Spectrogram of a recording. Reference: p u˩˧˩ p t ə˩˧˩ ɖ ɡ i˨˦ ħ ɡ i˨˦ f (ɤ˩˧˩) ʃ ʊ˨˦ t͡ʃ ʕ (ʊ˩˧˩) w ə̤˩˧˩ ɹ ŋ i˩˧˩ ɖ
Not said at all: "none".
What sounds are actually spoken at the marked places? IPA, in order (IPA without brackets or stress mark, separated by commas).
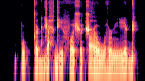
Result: ɤ˩˧˩, ʊ˩˧˩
